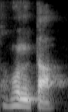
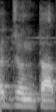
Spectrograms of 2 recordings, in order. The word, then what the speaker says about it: junta: पे JUNTA लिखा होगा, जुनता, तो आपके सोच रहे होंगे कि जुनता को हुंता क्यों पढ़ रहा है। तो जहां पे वैसे JUNTA लिखा होगा उसको हुंता प्रोनाउंस किया जाता है।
